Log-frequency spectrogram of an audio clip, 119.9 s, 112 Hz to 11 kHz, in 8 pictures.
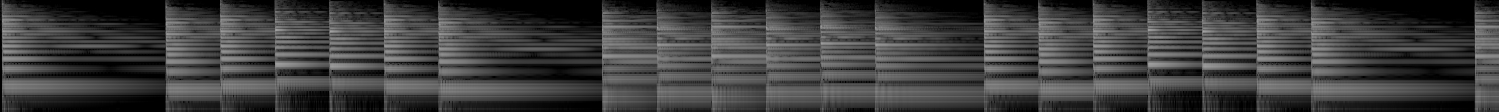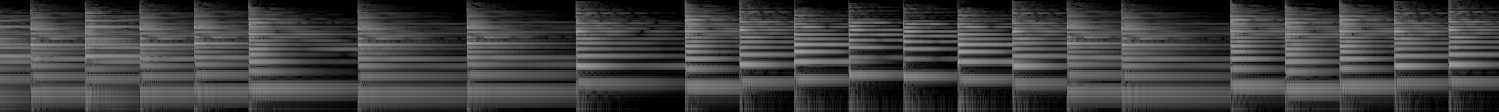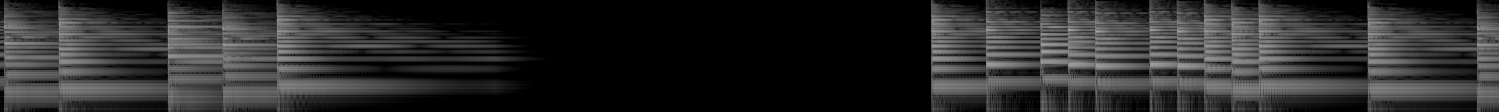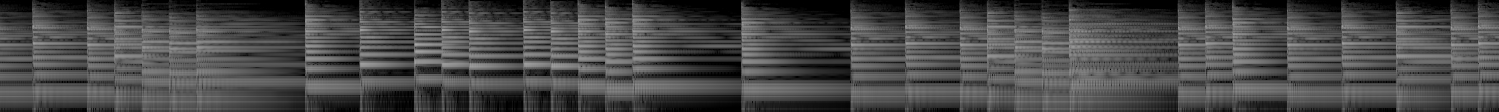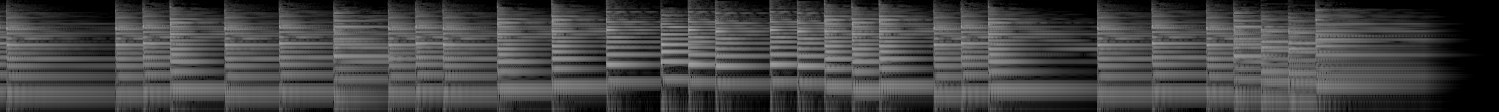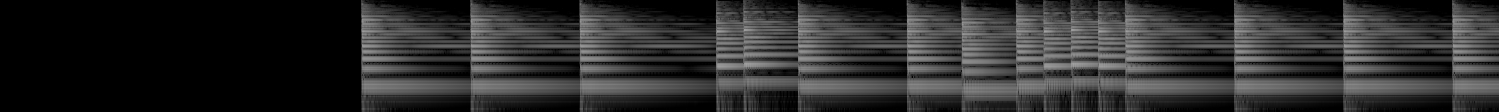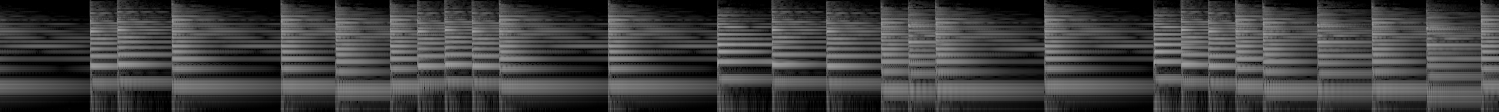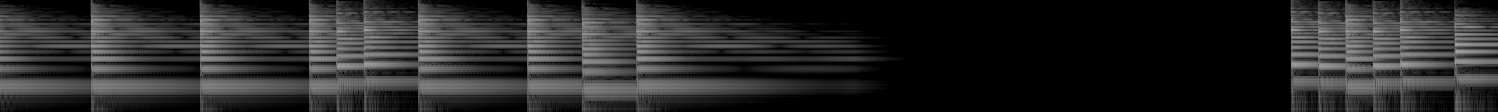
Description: alti-mp3
noel_nouvelet-alt.mp3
